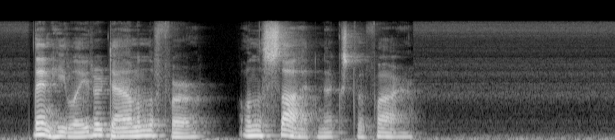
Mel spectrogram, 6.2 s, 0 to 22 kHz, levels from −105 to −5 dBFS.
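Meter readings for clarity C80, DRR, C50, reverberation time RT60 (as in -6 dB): 17.0 dB, 10.0 dB, 13.5 dB, 0.55 s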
